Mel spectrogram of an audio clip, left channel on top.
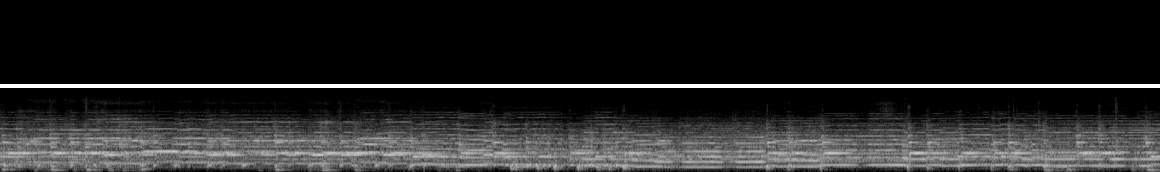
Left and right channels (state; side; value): silent; left; digital silence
